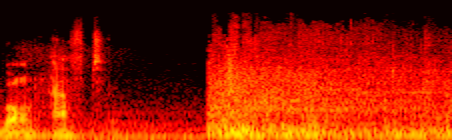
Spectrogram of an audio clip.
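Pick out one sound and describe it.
An explosion bursts in a video game.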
